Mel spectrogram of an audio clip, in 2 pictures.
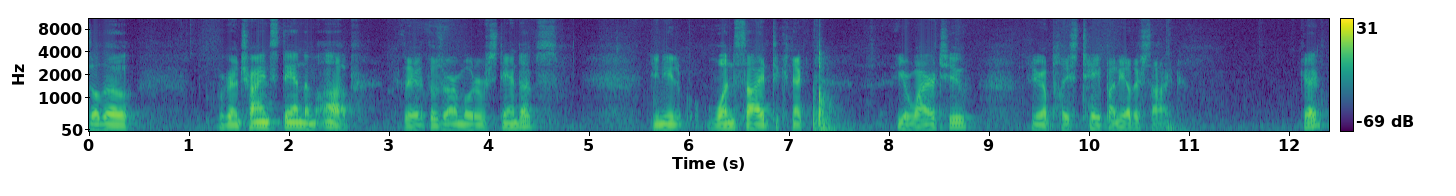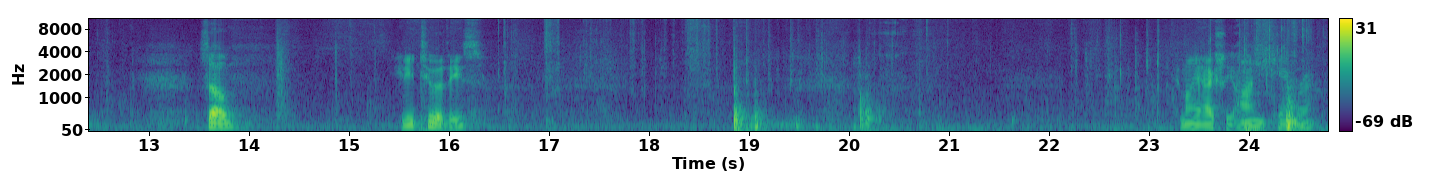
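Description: A man talks calmly close by, explaining.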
